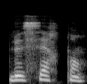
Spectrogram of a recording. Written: le serpent

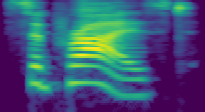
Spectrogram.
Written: surprised

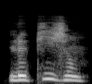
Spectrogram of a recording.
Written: le pigeon

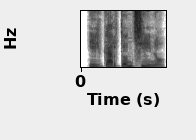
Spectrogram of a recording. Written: il cartoncino

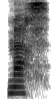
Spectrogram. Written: mars

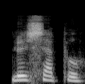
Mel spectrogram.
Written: le chapeau

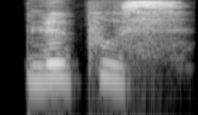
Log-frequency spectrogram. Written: le pouce

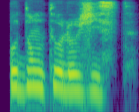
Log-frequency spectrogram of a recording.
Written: odontologiste

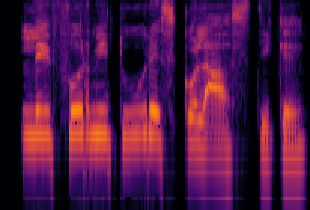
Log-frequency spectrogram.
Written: le forniture scolastiche

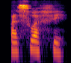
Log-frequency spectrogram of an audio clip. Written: assoiffe

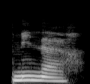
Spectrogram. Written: mineur

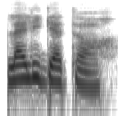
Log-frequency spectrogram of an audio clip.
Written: l'alligator

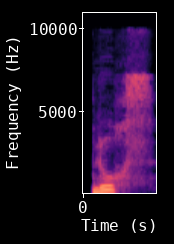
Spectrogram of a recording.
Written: l'ours

